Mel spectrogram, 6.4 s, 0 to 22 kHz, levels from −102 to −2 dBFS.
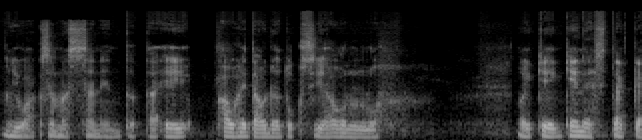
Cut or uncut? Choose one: cut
